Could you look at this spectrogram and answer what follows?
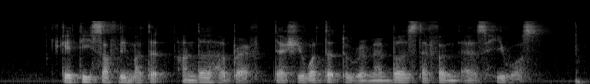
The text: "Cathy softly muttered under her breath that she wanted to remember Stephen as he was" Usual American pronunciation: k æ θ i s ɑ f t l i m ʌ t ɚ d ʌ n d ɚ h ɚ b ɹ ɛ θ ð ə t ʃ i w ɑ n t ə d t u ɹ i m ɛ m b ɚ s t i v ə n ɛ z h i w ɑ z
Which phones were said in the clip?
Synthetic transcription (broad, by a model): k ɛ t i s ɑ f t l i m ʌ t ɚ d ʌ n d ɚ h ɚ b ɹ ɛ θ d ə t ʃ i w ɑ n t ə d t u ɹ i m ɛ m b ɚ s t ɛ f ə n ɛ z h i w ɑ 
